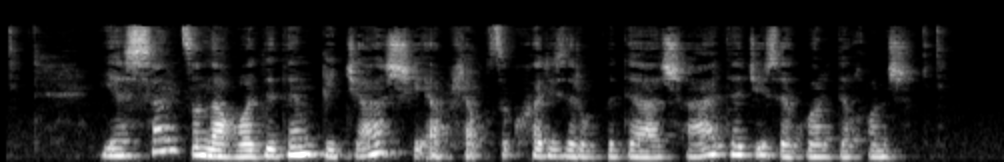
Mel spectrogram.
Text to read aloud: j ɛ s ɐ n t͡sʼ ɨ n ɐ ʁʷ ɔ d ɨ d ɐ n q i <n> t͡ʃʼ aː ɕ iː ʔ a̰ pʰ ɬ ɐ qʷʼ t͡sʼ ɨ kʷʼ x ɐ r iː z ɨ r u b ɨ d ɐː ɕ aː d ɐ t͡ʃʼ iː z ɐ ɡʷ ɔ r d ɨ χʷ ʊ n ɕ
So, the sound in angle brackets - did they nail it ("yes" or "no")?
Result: no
